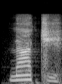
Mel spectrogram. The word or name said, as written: Nachi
